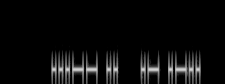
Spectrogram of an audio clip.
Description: Morse code, heard as a keyed tone, about 36 wpm, 700 Hz. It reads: 3I AL
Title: Winter Field Day Exchanges Encore 35wpm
